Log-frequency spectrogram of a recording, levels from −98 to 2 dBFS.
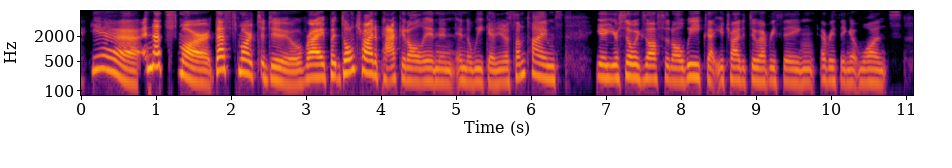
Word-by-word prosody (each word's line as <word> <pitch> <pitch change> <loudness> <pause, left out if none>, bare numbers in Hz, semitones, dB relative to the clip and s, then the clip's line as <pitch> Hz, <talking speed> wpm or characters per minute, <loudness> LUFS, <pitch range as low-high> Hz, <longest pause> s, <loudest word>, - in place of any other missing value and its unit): Yeah, 280 - +2
and 350 - +4
that's 385 +1 +5
smart, 185 - +4
that's 325 +1 +6
smart 270 -6 +2
to 225 - -4
do, 165 -6 -2
right? 210 0 +6
But 225 -4 0
don't 275 +7 +3
try 285 -6 +6
to 235 - -1
pack 195 +1 +1
it 190 - -3
all 170 -1 -3
in 170 -1 -5
in 160 -2 -8
in 175 0 -7
the 160 - -8
weekend, 160 -2 -7
you 165 - -7
know, 165 - -6
sometimes, 215 -3 -4 0.4
you 215 0 -3
know, 205 - 0
you're 200 0 -1
so, 220 +2 -1
exhausted 195 -1 -3
all 175 -1 -4
week 210 -2 -3
that 180 - -4
you 180 - -8
try 185 -1 -3
to 175 - -10
do 175 +1 -6
everything 170 -2 -8
everything 175 -3 -9
at - - -9
once, 165 -1 -9
190 Hz, 215 wpm, -21 LUFS, 170-220 Hz, 0.4 s, that's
